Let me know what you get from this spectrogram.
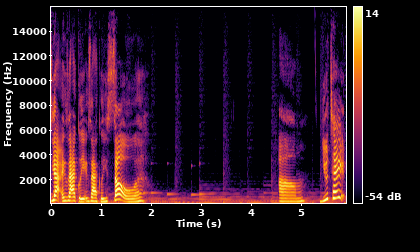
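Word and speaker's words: Yoot: exactly exactly so um yute i mean he it's spelled y-o-o-t is how it's spelled okay yeah that and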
